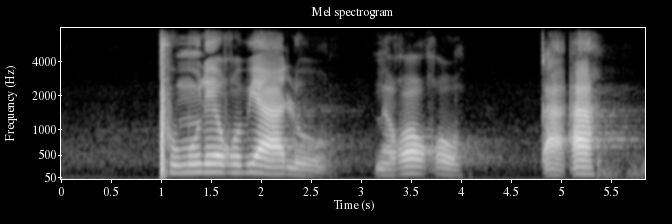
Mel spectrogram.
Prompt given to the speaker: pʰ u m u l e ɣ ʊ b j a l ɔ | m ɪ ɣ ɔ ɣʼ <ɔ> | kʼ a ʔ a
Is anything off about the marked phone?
no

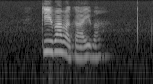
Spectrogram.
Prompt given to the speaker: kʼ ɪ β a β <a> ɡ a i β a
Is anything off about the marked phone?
no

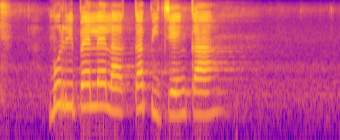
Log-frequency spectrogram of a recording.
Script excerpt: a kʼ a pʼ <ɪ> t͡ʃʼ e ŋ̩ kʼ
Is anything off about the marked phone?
yes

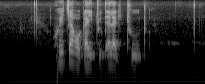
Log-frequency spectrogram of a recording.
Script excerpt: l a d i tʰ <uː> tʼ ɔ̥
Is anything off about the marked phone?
no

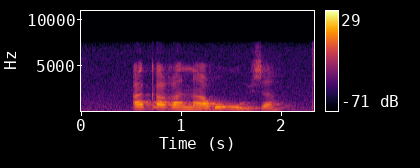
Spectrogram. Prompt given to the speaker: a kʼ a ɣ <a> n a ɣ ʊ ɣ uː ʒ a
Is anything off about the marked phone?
no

